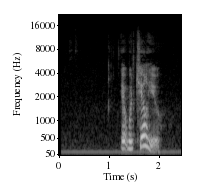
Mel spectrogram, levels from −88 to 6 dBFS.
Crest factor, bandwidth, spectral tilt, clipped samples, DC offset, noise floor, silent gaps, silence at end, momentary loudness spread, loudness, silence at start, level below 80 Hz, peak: 18 dB; 13.5 kHz; -5 dB/octave; under 0.1%; under 0.1%; -52 dBFS; none; 0.45 s; 9 LU; -24 LUFS; 1.25 s; -70 dBFS; -8 dBFS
